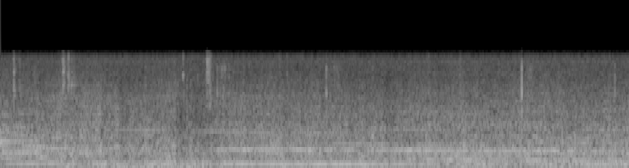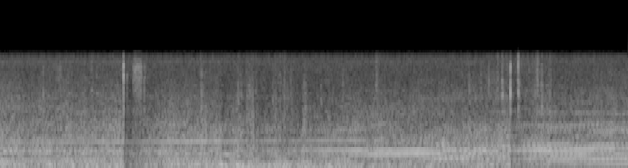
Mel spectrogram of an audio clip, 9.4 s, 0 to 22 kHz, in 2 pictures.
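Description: Ferrari F430 Scuderia's V8 heard from inside the cabin, pulling steadily under throttle with its note climbing slowly. There is a brief dip a little past halfway, and the pitch rises again near the end.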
